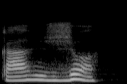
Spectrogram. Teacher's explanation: So you ga, so you kind of roll the G into the hard K, ga, and then zhua. When you make that zh sound, you're vibrating like the whole of your tongue, like all of your tongue up against your roof.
